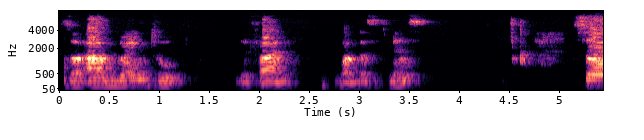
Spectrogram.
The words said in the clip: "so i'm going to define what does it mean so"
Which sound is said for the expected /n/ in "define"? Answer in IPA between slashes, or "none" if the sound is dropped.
/n/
